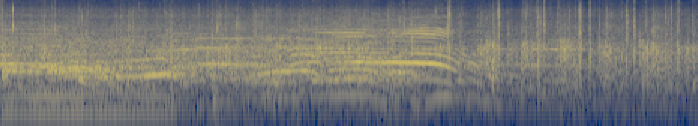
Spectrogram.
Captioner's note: everyone cheers and applauds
